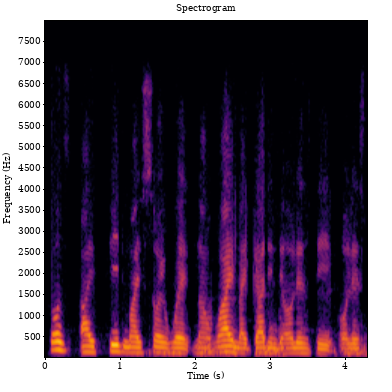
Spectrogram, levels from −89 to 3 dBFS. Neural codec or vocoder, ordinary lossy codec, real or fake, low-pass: none; none; real; 7.2 kHz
